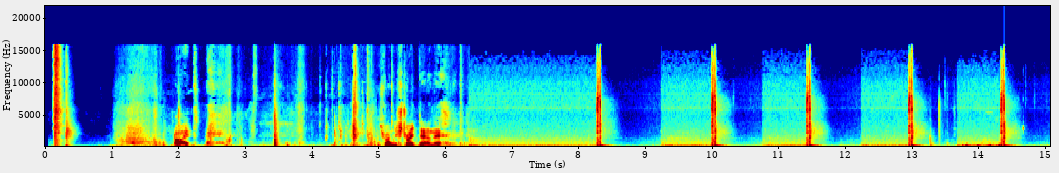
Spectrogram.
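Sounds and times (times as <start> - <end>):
air rifle shots: 8.2 - 14.6.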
